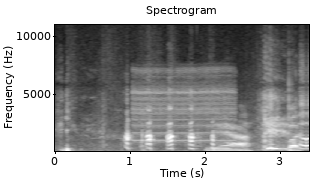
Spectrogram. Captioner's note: doorbell rings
